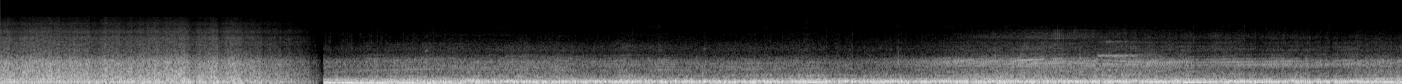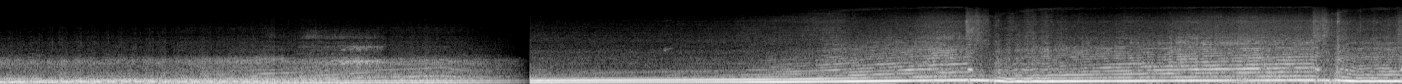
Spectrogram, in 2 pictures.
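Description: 1988 Ford Laser KE TX3's four-cylinder engine accelerating hard, its pitch climbing steadily through each gear and dropping sharply at two gear changes near the end. The sound cuts abruptly twice along the way.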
